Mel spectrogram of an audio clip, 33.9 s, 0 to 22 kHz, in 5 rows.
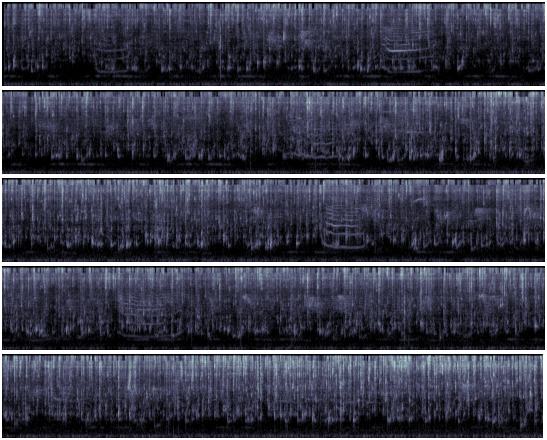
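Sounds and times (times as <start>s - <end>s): water fountain trickling: 0.0s - 33.9s
cat meowing: 1.2s - 1.7s, 4.6s - 5.6s, 10.3s - 11.2s, 17.6s - 18.3s, 21.8s - 22.6s.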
